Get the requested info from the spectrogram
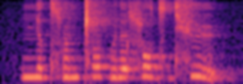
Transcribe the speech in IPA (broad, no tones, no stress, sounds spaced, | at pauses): ɲ a d ɬ ə̃ ɡ͡ǁ ɛ p ĩ ɾ e ɬ o d ø d ɕ y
